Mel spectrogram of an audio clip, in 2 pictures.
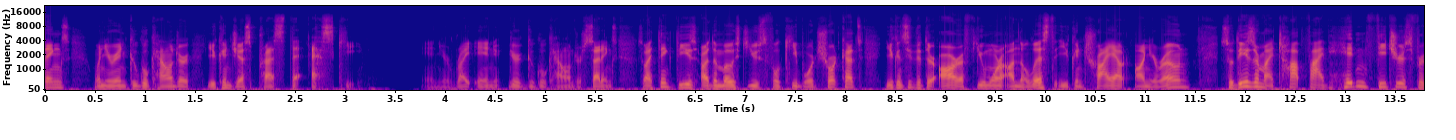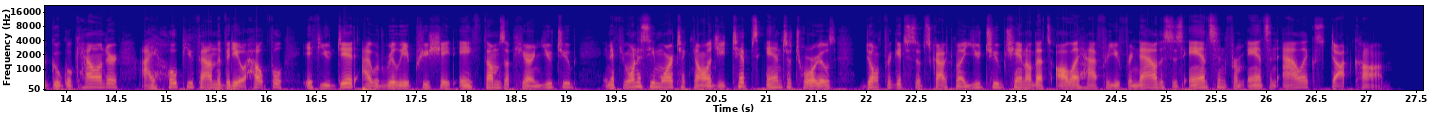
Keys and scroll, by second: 2.6 s.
